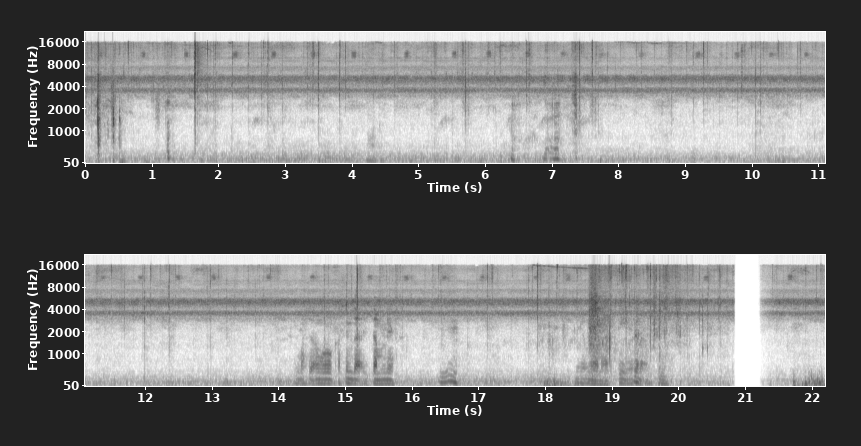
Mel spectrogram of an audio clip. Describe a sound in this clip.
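A hand scrapes and rustles through dry leaves and loose soil.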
